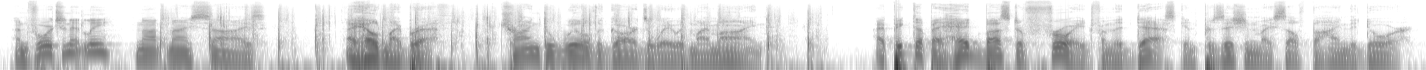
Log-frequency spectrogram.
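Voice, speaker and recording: Guy acting as a sarcastic noir detective, wisecracks a lot, very animated pitch, audio drama style. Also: noisy background. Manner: wry, sarcastic. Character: wisecracking, sardonic immortal male detective. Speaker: lead character and narrator. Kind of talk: first-person noir audio drama narration and dialogue.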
